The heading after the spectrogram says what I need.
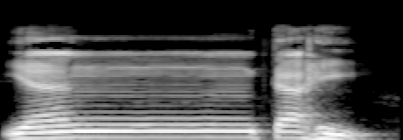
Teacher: নুন সাকিন এর উচ্চারণটা অস্পষ্ট হবে আর গুন্নাসহ হবে। এ প্রকারের গুন্নাটাও এক আকালে বা হারাকাতাইন অবস্থান, কিন্তু এটা ওয়াজিব গুন্না হিসেবে নয়, কিন্তু পরিমাণ ওই একই ওয়াজিব গুন্নার সমানই, হারাকাতাইন বা একালি পরিমাণ। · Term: ইখফার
